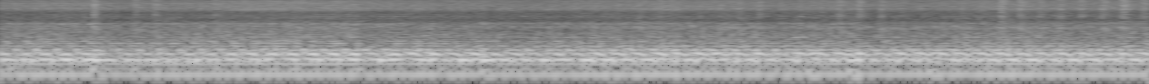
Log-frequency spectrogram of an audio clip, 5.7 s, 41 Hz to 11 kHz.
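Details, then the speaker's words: 1929 Chrysler 360 with Edelbrock AFB, after straightening bent metering rod (rich passenger side) and regapping plugs 0.020 to 0.035 in: smooth, steady idle, no skips; both banks balanced, no popping, repair successful. "But sounds much better. No popping. So I'm going to call that a success."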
